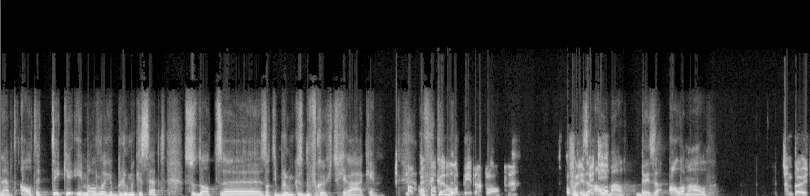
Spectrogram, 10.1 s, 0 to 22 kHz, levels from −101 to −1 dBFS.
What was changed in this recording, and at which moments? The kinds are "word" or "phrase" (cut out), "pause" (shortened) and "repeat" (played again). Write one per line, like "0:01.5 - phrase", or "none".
none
